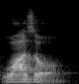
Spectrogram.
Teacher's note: the S is missing, and instead there's a Z sound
